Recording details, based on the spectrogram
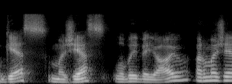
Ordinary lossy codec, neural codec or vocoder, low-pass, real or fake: AAC, 64 kbps; codec, 24 kHz, 0.5 kbps, DualCodec; 10.8 kHz; fake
